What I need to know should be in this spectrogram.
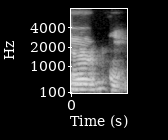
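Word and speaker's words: Erlking: Earl King.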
